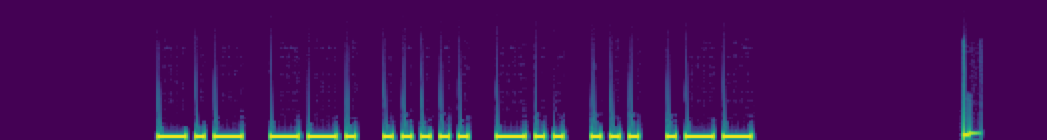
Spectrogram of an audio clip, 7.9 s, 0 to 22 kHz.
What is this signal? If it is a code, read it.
Morse code, heard as a keyed tone, about 17 wpm, 700 Hz. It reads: KG5DSW
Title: USA Call Signs - 4x Character Spacing - 17wpm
